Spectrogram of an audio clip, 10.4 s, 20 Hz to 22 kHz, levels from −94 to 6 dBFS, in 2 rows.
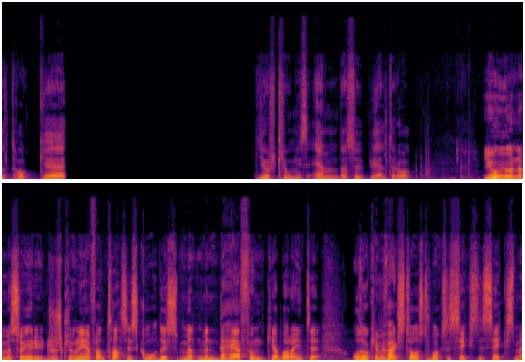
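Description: A speech clip in which the sound cuts out shortly after "och eh" at 0.62 s and stays silent until 2.53 s, a gap of about 1.88 s in mid-flow before the speech picks up again. This is a playback stall, likely caused by the player running out of buffered data or its playback thread being blocked. The output then goes silent until it recovers, resuming either where it left off or, for a live stream, at a later point.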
